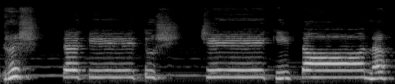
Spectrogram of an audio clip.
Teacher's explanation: కే అనేది దీర్ఘ అక్షరం కాబట్టి కే ని దీర్ఘంగానే పలకాలి. చేకితానః చే అనేది ఇది కూడా సంయుక్త అక్షరం కాబట్టి దాని ముందున్న తు అనే అక్షరం పైన అఘాతం పడుతుంది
